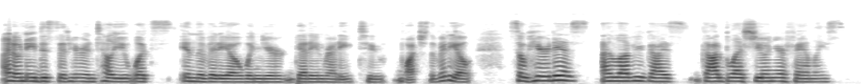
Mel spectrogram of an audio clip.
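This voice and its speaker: A woman's voice: low-pitched, steady tone. Tired, rambling woman on a dull lo-fi recording. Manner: rambling, emphatic, mocks other views in quick asides. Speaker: online prophecy channel host.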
